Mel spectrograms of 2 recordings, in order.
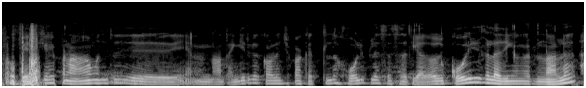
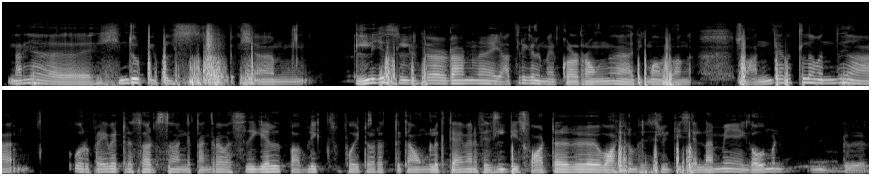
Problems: background conversations at intervals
